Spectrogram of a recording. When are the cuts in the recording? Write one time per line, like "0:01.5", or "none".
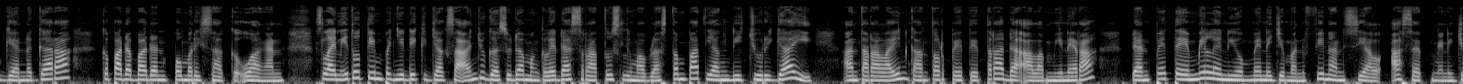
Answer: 0:11.3

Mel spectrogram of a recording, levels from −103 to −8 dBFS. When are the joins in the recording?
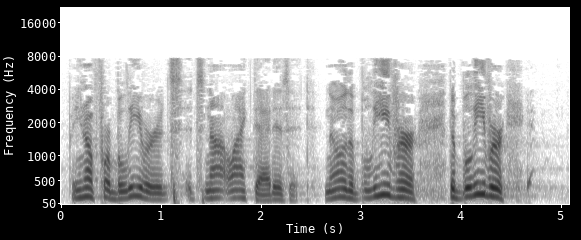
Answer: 0:02.6

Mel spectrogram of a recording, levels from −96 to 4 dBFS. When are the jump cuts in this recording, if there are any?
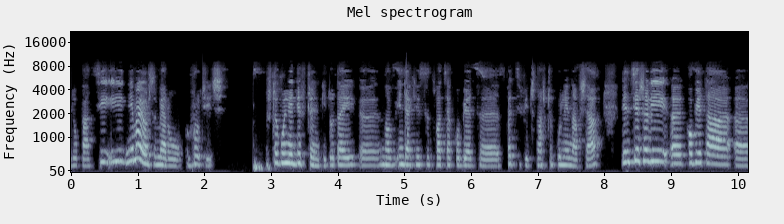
none

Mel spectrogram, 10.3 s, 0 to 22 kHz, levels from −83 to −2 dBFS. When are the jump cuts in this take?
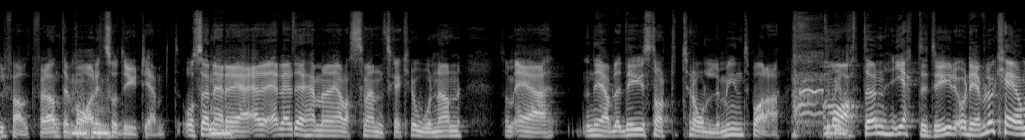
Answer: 0:02.9
0:08.2

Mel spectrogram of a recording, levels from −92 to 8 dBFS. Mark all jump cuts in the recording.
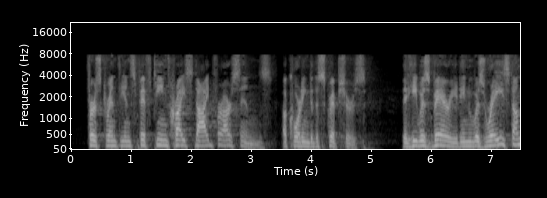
0:01.6
0:03.4

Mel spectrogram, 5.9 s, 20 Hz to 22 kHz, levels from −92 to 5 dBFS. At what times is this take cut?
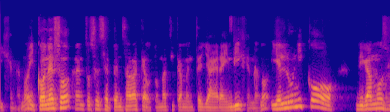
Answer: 0:01.1
0:03.9

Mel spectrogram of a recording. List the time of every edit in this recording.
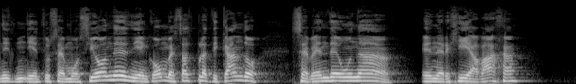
none

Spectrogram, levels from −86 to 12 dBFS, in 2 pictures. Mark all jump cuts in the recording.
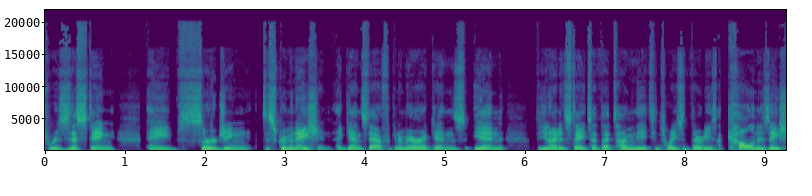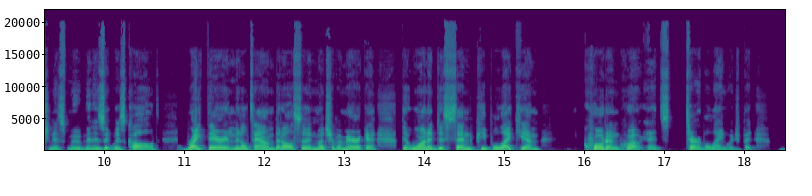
0:08.4

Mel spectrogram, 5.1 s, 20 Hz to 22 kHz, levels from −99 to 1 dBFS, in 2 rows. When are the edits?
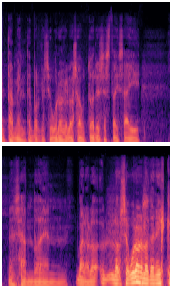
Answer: none

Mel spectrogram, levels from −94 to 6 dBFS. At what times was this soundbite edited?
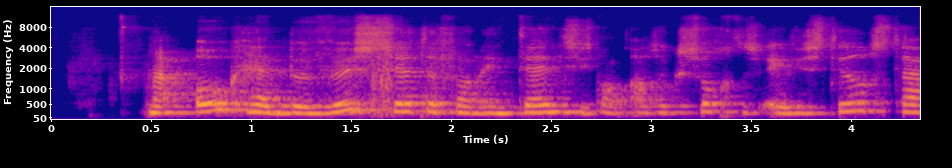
0:02.7

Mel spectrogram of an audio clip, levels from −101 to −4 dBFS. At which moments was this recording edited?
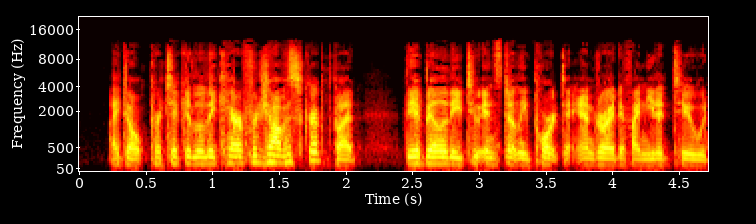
0:01.8

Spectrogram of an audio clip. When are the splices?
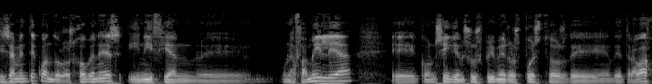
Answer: none

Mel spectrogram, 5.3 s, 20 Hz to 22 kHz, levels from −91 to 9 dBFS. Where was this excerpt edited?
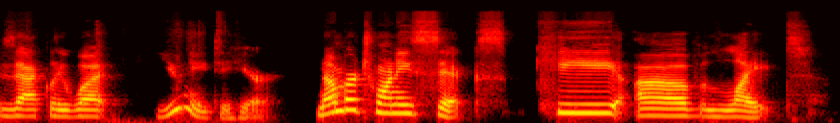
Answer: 0:01.8

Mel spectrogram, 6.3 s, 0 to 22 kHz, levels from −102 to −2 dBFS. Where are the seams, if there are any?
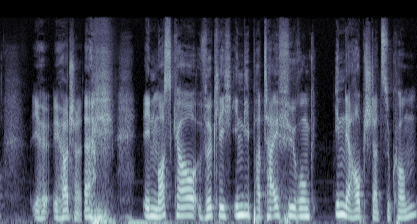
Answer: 0:01.2

